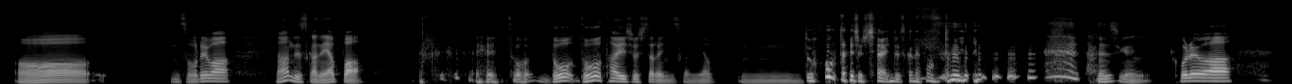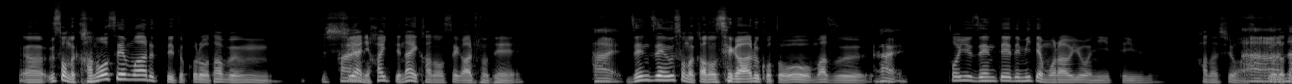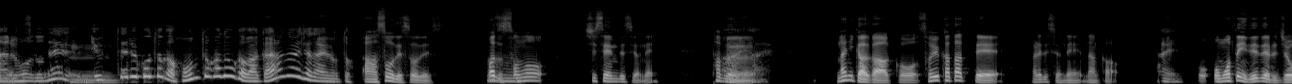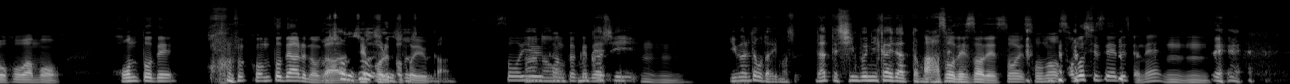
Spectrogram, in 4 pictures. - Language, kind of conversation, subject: Japanese, podcast, SNSのフェイクニュースには、どう対処すればよいですか？
- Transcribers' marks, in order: chuckle; laughing while speaking: "どう対処したらいいんですかね、ほんとに"; giggle; other background noise; tapping; laughing while speaking: "ほん ほんと"; laugh; laughing while speaking: "ええ"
